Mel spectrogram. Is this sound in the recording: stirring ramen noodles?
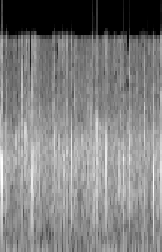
no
